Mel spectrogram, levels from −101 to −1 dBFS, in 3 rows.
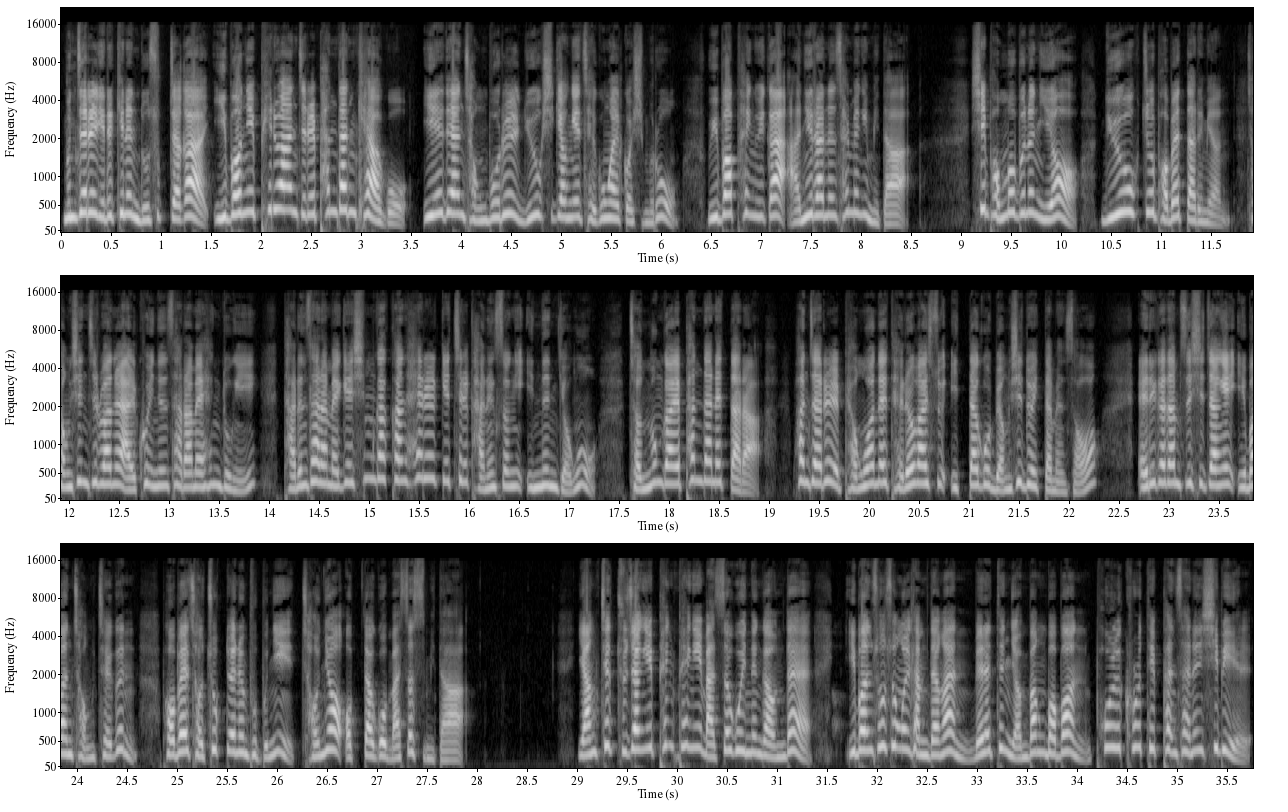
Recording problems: none

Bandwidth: 16 kHz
